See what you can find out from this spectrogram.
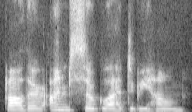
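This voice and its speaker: A woman's voice: medium pitch, fairly even intonation, moderate pace, natural voice. A woman playing an affectionate young working daughter in a radio play.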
